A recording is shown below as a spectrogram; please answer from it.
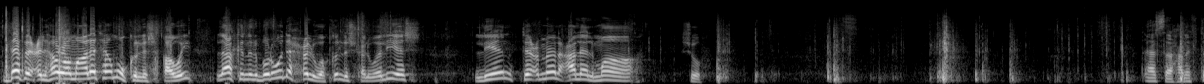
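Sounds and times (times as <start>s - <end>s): cardboard boxes scuffing and knocking: 7.1s - 12.0s.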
